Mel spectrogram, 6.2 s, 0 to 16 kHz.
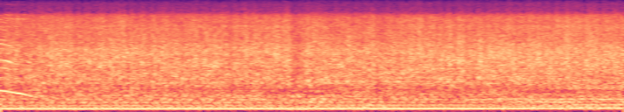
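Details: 1984 Fox-body Mustang with swapped Gen II Coyote V8 from a 2017 Mustang GT, just fired up, no coolant yet; deep, even V8 burble at idle, steady low rumble, no knocks or misses, sounds good — normal idle.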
